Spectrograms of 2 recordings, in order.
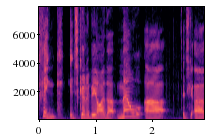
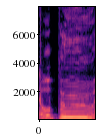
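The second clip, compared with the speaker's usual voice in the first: mock audience boo; 4 dB louder than usual. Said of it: "everyone boos the guy and goes".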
